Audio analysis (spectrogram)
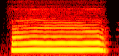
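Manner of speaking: very high mock kazoo note; kazoo toot. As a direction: toot it like a little brass kazoo. Waiter toots a kazoo.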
